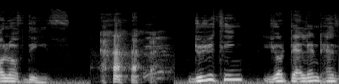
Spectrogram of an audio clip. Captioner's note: laughs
